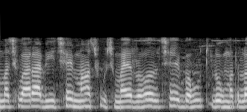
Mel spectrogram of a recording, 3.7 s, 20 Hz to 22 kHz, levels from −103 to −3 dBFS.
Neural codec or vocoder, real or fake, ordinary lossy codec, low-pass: codec, 16 kHz, 16 kbps, FreqCodec, larger model; fake; none; 5.4 kHz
